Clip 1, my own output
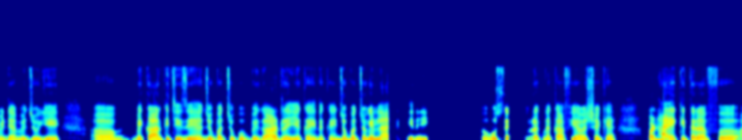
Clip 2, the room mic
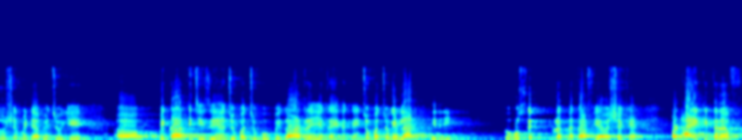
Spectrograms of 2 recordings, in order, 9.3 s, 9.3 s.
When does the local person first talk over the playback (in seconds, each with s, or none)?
none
